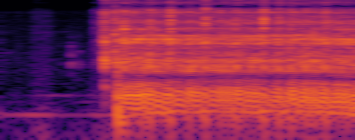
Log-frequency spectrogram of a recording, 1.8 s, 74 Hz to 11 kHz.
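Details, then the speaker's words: Ported Hypo 660 build chainsaw with added third muffler port and stock chain, cutting a roughly 18-inch dry log: fires and climbs straight to a high, steady scream with clean, even firing; spinning up well, healthy. "hmm she's spinning up pretty good"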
